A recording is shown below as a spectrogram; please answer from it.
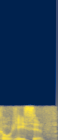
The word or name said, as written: cohesive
